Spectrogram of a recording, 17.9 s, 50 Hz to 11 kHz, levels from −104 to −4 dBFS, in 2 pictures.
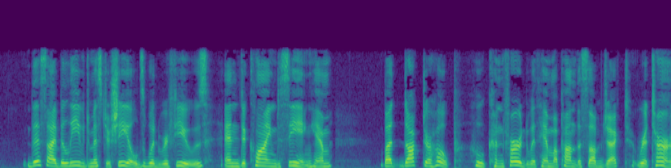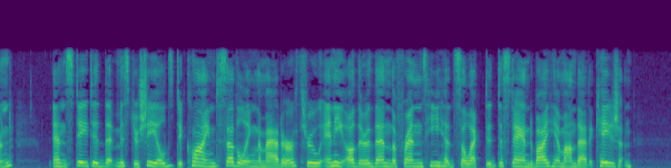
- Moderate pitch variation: Yes, average, 3.3 semitones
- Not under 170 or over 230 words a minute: No, average, 160 wpm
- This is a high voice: Yes, high, 205 Hz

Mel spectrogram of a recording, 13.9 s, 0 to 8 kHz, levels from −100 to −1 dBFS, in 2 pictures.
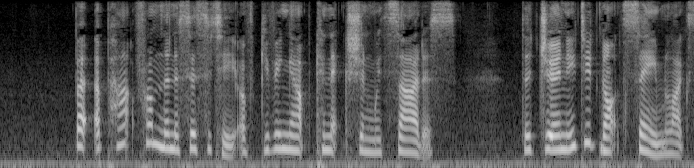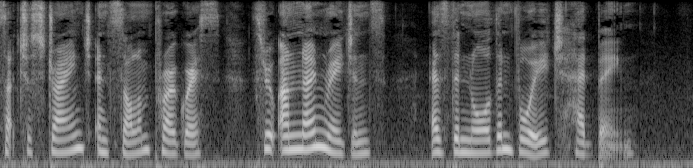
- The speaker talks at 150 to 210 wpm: No, average, 140 wpm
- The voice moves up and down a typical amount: Yes, average, 4.1 semitones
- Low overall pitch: No, high, 200 Hz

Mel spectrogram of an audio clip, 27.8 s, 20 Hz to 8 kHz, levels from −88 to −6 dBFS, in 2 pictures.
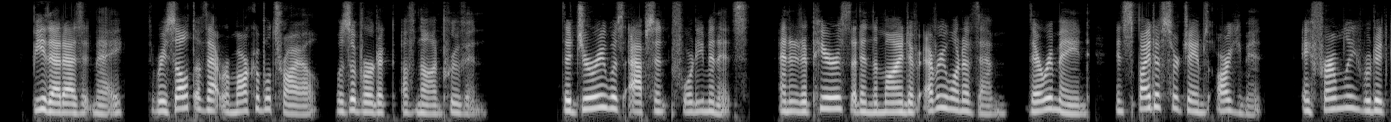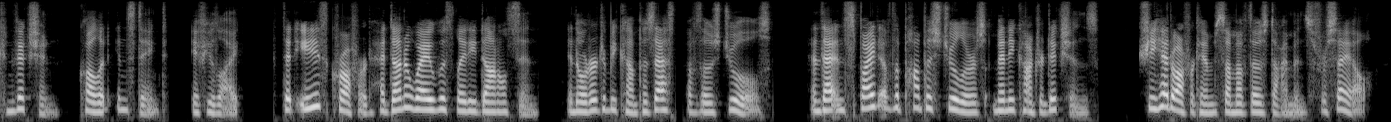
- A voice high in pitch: Yes, high, 200 Hz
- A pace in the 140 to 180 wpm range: No, average, 195 wpm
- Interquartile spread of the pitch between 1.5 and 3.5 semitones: No, average, 4.0 semitones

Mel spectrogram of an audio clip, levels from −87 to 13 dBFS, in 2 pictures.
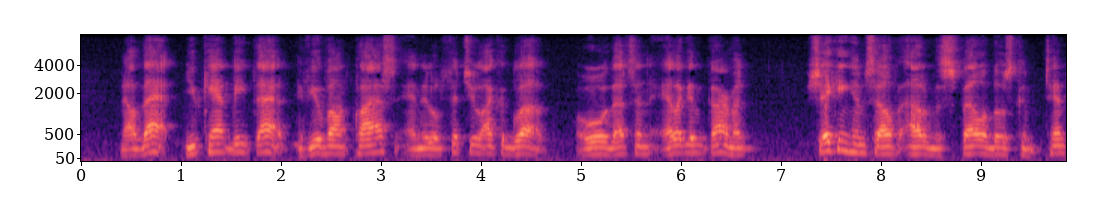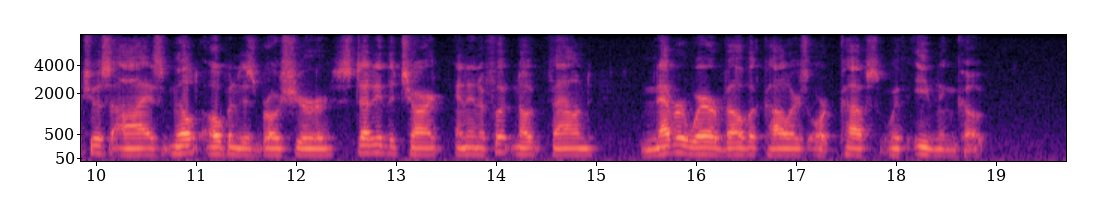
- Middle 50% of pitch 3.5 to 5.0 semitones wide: Yes, average, 4.4 semitones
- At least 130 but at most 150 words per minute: No, average, 160 wpm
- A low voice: Yes, low, 120 Hz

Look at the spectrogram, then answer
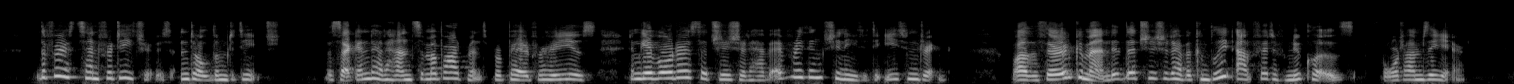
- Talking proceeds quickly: Yes, fast, 210 wpm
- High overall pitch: Yes, high, 240 Hz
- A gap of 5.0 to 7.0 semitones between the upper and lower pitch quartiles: No, average, 4.3 semitones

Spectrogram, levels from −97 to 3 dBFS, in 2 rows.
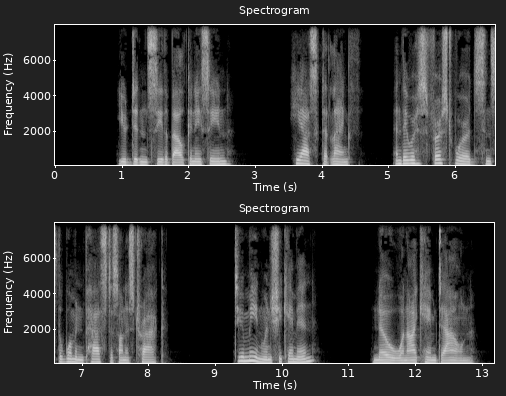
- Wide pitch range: No, average, 3.3 semitones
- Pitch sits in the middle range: Yes, medium, 145 Hz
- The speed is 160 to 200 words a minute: Yes, average, 165 wpm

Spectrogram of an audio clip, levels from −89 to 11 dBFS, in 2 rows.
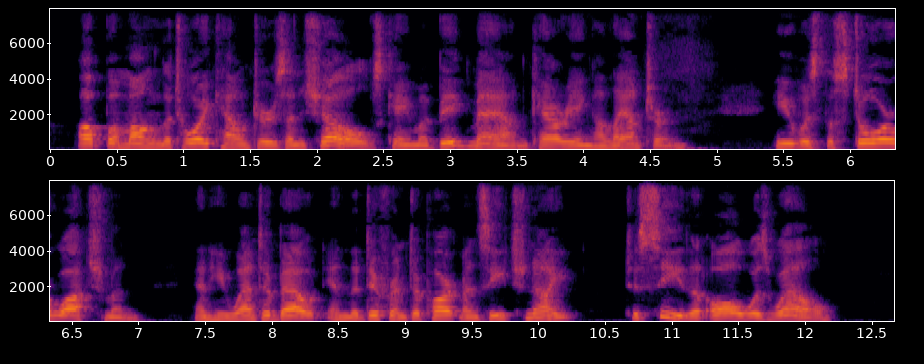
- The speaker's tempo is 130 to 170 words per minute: Yes, average, 165 wpm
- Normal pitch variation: Yes, average, 3.8 semitones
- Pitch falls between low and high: Yes, medium, 170 Hz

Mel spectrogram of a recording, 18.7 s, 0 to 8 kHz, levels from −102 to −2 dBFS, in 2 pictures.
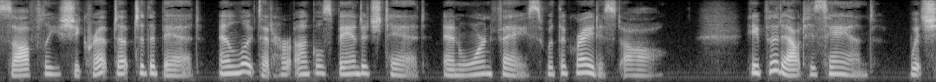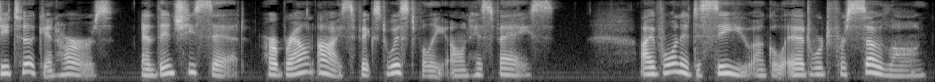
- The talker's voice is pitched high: Yes, high, 200 Hz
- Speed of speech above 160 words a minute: Yes, average, 170 wpm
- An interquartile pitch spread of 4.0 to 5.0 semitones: Yes, average, 4.4 semitones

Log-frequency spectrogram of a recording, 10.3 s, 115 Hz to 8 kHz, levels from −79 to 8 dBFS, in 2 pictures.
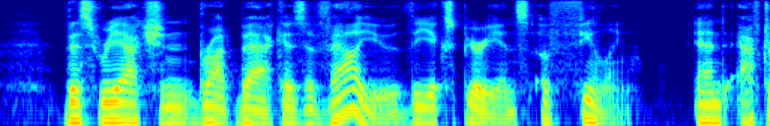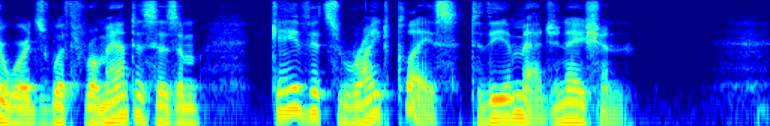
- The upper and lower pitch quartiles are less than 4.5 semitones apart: Yes, average, 3.7 semitones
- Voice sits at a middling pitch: No, low, 115 Hz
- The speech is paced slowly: Yes, slow, 130 wpm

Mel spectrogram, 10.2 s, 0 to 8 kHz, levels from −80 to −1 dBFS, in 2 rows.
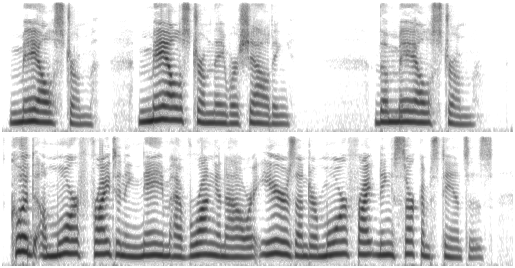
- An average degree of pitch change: Yes, average, 3.8 semitones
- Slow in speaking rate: Yes, slow, 125 wpm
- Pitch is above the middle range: Yes, high, 245 Hz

